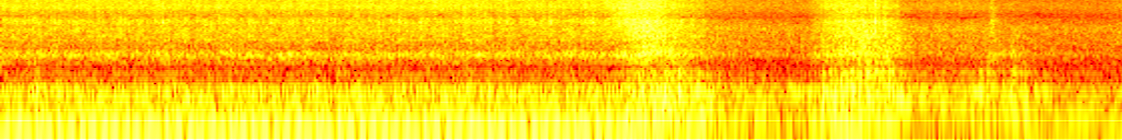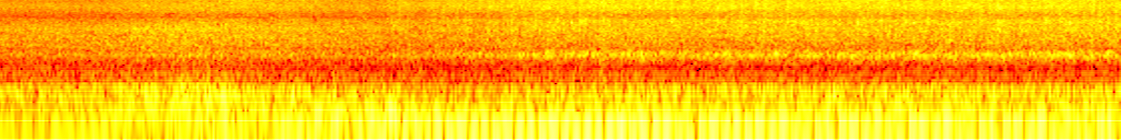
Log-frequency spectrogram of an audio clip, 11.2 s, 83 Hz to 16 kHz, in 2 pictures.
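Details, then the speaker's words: 1968 Chevy C10 pickup with a 5.3 LS swap from a 2008 GMC Sierra, overdrive, Flowmaster mufflers; fuel pump primes, then a strong deep V8 burble, quick rev settling to a smooth, even idle with no misses. Normal start and rev. "Sounds good. That's the sound I like."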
